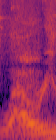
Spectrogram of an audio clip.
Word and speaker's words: Lauri: a good song but his name's not being pronounced right it's Lowry like Kyle Lowry or Mike Low Mike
